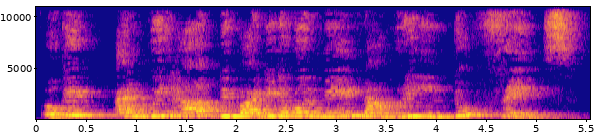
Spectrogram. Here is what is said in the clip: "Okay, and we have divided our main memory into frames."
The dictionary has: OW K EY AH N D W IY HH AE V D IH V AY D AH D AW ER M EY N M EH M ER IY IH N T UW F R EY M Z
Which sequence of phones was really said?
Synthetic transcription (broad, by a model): OW K EY AH N D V IY HH AE V D IH V AY D AH D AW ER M EY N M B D IY IH N T UW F R EY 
